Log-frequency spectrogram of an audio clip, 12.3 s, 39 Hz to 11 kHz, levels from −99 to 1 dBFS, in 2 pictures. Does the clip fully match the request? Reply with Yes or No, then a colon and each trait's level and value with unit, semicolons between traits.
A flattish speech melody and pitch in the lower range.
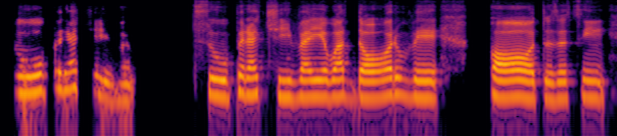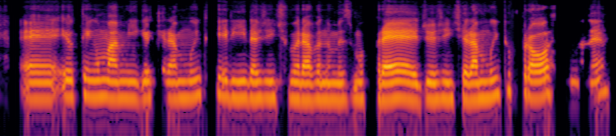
No: narrow, 1.9 semitones; high, 190 Hz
